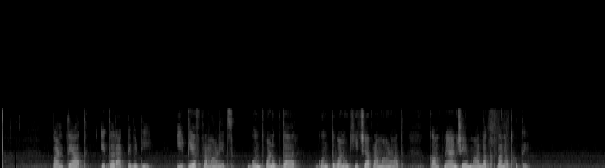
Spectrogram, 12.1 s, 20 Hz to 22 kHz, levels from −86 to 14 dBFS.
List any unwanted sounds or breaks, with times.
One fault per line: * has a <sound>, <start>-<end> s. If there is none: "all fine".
all fine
